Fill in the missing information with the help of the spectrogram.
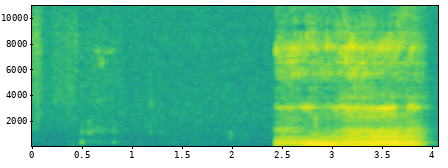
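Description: After a quiet stretch, a loud, buzzing, rattling snore on one long breath, steady and drill-like.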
